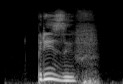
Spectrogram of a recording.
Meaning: 1. call, appeal 2. slogan 3. conscription, draft
- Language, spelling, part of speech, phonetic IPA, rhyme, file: Russian, призыв, noun, [prʲɪˈzɨf], -ɨf, Ru-призыв.ogg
